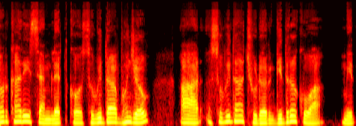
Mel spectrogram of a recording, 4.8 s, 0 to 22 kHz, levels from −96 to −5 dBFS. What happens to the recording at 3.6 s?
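At 3.6 s you're near the tail end of a call bitrate drop that runs from 1.33 s to 3.89 s. The connection's bandwidth estimate fell, so the encoder was squeezed onto far fewer bits, and the sound fits a drop from around 32 kbps to roughly 13 kbps, sitting at its lowest for about 1.5 s. With that little budget the coding gets coarse and the top end is trimmed, so the speech sounds rough, watery or muffled here until the rate recovers just before 3.9 s.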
